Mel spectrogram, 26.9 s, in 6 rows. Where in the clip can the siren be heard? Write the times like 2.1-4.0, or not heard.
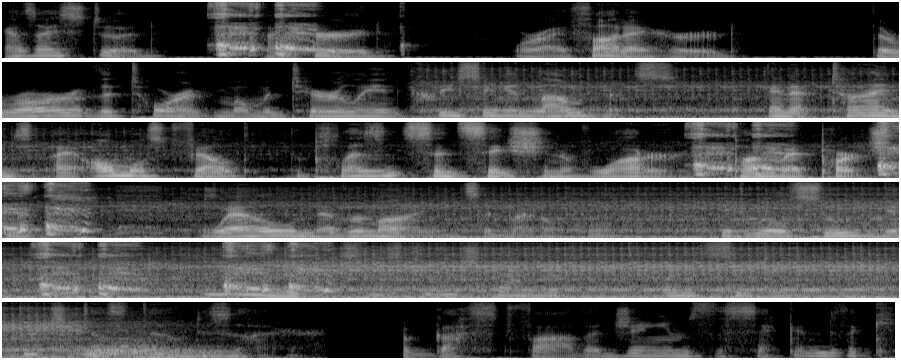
not heard.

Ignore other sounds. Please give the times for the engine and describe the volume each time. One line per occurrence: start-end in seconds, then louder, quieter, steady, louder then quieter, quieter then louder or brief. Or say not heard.
6.5-23.6 quieter then louder.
